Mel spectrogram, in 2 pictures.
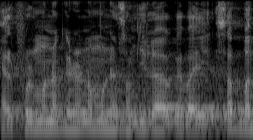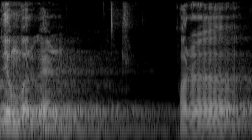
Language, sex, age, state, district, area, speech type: Sindhi, male, 45-60, Gujarat, Junagadh, urban, spontaneous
